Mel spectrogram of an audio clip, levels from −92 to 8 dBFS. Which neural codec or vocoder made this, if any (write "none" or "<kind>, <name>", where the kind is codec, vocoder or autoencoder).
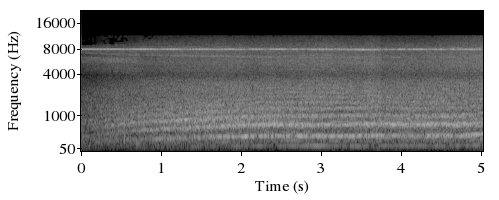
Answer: none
